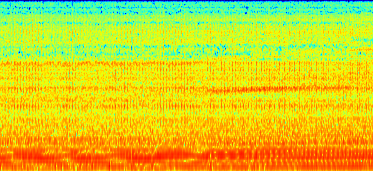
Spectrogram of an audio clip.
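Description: Steady idle with faint light ticking riding over the engine note, roughly two per second; a top-end tick, cause not yet pinned down. Cause suspected, not confirmed.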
